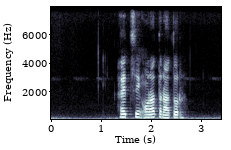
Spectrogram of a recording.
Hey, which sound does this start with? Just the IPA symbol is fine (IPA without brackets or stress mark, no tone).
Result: h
